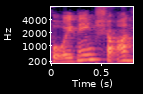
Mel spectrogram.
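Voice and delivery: ordinary talk, nothing marked

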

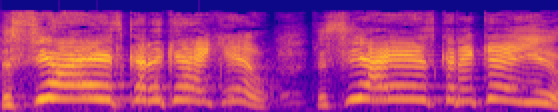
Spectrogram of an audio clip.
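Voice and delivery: piercing, high-pitched, shrill acted-out shriek. Retelling how a man screamed down the hallway: imitating someone screaming. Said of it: "he starts screaming down the hallway".

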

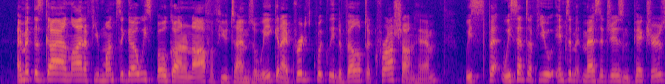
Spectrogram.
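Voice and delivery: ordinary talk, nothing marked

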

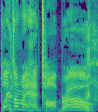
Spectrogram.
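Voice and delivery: very high, badly acted, hammed-up voice. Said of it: "like if Crush's voice actor was no good".

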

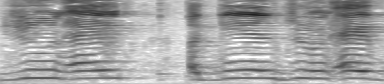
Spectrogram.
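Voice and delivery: school principal intercom announcement delivery. Podcast host giving listeners a reminder the way principals do on announcements: school principal announcement voice. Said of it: "you have to say it like how the principals be saying it on the announcements".

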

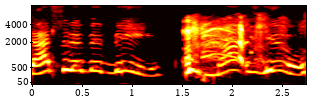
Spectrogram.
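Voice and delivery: acted sobbing through words, high tearful crying voice. Retelling a reaction to a TV dance scene: mock crying while retelling. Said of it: "I was crying because it was the dance".

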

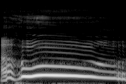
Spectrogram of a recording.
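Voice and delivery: very loud, very high-pitched animal cry. Answering a request to do the creature's call: imitating the ahul's call. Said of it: "Do you wanna do it for us?".

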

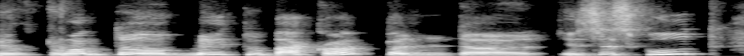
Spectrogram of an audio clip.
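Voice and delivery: put-on German accent. Speaker describes an actor in Office Space, quoting him in a German accent. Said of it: "he's doing a German accent".

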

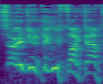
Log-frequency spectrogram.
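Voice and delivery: put-on very high-pitched voice with a Canadian accent. Quoting a favorite Trailer Park Boys line as Corey: impression of Corey from Trailer Park Boys. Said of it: "You do a much better impression of me".

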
